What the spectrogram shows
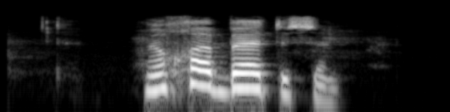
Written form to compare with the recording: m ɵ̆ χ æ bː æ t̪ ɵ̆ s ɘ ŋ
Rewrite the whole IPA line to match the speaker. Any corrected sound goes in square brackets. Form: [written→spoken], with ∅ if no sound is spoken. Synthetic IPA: m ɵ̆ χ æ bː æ t̪ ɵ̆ s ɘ [ŋ→n]

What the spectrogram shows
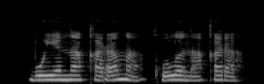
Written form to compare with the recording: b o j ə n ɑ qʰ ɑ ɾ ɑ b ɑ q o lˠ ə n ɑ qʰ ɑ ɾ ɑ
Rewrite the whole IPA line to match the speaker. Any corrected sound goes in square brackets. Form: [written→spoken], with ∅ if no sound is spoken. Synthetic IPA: b o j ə n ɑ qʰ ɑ ɾ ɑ [b→m] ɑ [q→qʰ] o lˠ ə n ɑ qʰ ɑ ɾ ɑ

